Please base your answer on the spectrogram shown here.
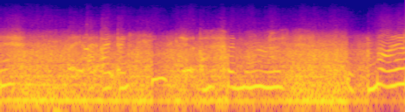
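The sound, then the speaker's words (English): A running car motor, stuck in reverse, gives a continuous steady drone throughout, with urgent voices talking over it. “I've got to cut this motor. Can't get to the ignition or...”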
